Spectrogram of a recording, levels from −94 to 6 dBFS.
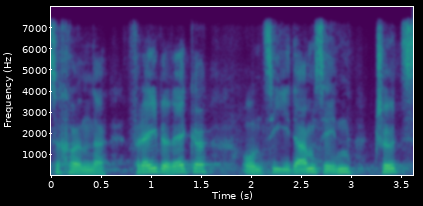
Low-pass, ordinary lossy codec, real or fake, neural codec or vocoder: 7.2 kHz; none; fake; codec, 16 kHz, 4 kbps, X-Codec, HuBERT features, trained on LibriSpeech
